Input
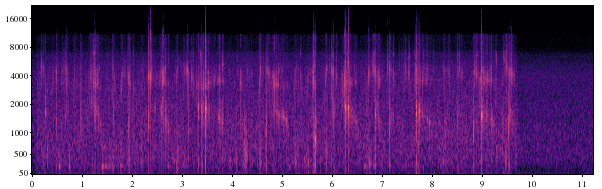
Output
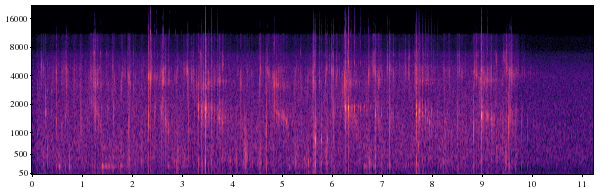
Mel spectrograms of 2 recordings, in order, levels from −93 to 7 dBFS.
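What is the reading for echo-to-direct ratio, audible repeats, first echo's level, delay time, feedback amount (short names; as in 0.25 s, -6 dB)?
-13.5 dB, 4, -15.0 dB, 0.124 s, 51%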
